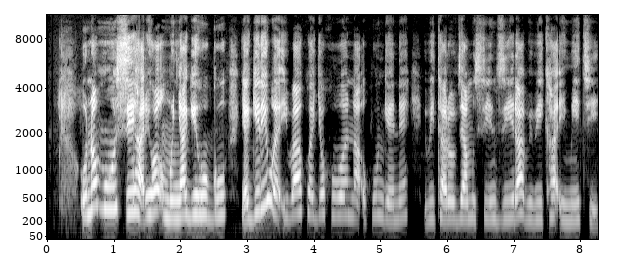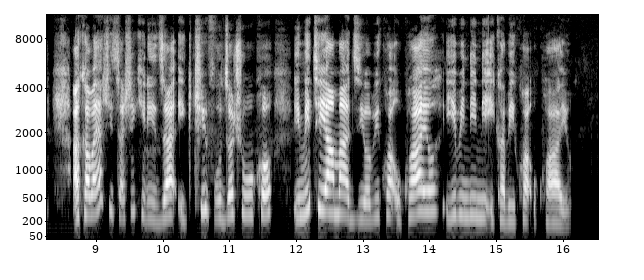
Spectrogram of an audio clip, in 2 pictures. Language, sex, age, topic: Rundi, female, 25-35, education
